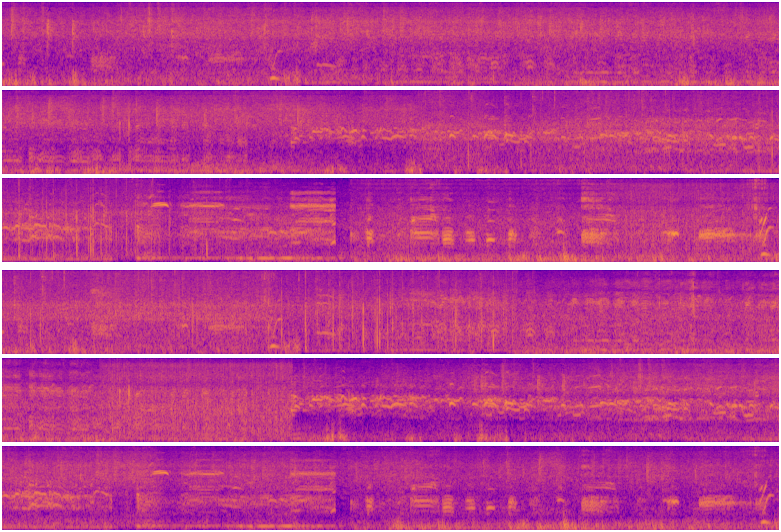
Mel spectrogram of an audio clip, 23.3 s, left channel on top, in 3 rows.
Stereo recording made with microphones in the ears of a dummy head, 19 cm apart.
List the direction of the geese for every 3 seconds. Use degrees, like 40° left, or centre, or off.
40° right, 40° right, 40° right, 30° right, 20° right, centre, 30° left, 30° left.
